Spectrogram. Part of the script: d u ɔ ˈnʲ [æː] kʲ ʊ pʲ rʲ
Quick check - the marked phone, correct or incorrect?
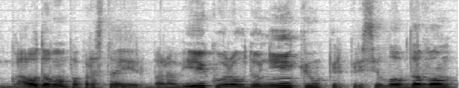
incorrect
